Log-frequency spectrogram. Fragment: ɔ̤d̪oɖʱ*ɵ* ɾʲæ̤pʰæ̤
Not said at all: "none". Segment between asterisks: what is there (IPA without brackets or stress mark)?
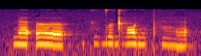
ɔ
